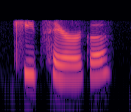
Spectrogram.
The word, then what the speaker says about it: Keterica: Keith Erica. – Erica? – Keith Erica. – Can you spell it? – K-E-T-E-R-I-C-A.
